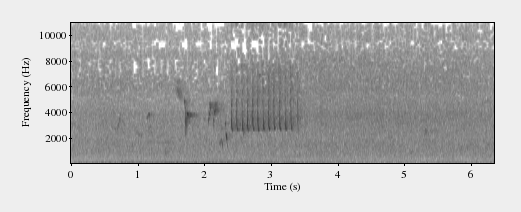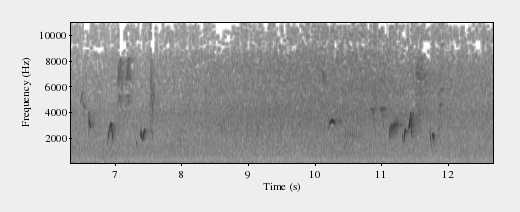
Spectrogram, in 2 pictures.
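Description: Birds chirping: scattered short chirps and a fast trill lasting about a second, starting about two seconds in, over a steady low rumble of background noise.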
